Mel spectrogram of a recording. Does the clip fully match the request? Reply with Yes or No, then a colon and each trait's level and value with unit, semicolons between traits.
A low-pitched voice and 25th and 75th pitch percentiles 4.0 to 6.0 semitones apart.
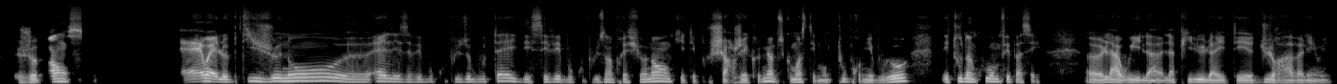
Yes: low, 120 Hz; average, 4.3 semitones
